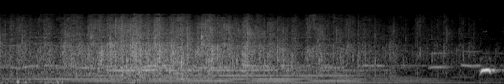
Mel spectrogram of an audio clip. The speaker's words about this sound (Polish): To spowodowało, że nie tylko sala pękała w szwach, ale też, że klaskom i bisom nie było końca.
